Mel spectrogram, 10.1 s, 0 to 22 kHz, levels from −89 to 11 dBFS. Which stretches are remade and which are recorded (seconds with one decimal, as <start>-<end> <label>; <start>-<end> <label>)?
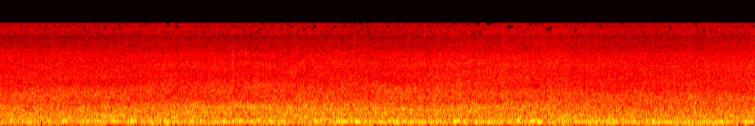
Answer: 0.0-6.2 recorded; 6.2-7.3 remade; 7.3-10.1 recorded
